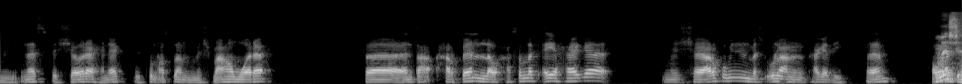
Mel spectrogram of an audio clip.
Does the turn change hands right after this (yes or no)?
yes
